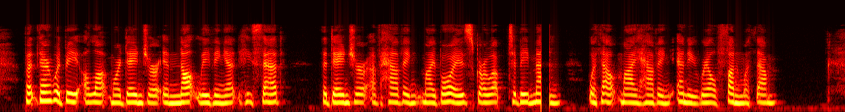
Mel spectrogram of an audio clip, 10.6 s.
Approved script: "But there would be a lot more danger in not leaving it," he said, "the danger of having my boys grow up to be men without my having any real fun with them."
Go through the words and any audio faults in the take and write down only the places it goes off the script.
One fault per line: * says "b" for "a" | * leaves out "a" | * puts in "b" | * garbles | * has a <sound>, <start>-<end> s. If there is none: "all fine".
* has a dropout, 6.8-6.9 s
